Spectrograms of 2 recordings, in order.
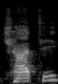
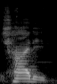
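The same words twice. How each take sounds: First: The middle consonant is a clear T sound. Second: The middle consonant sounds almost like a D. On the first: "which means that this would have a T sound" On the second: "It's almost like a, a D sound"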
